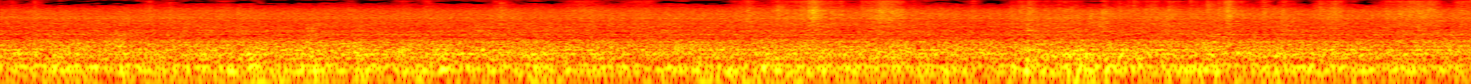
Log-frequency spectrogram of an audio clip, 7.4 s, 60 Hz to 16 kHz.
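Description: Izu Kyuko 2100-series electric train heard from inside the carriage, running along the line with a steady low rumble. A few faint short high clicks come about four seconds in.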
